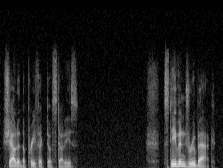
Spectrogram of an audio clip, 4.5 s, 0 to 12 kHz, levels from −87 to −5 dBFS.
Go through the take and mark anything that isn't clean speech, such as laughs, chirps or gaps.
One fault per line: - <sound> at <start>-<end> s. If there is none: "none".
none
